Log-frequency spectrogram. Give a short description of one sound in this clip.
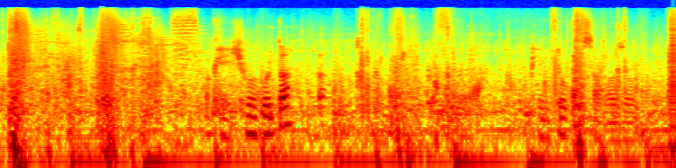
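Game weapons fire in quick bursts.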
